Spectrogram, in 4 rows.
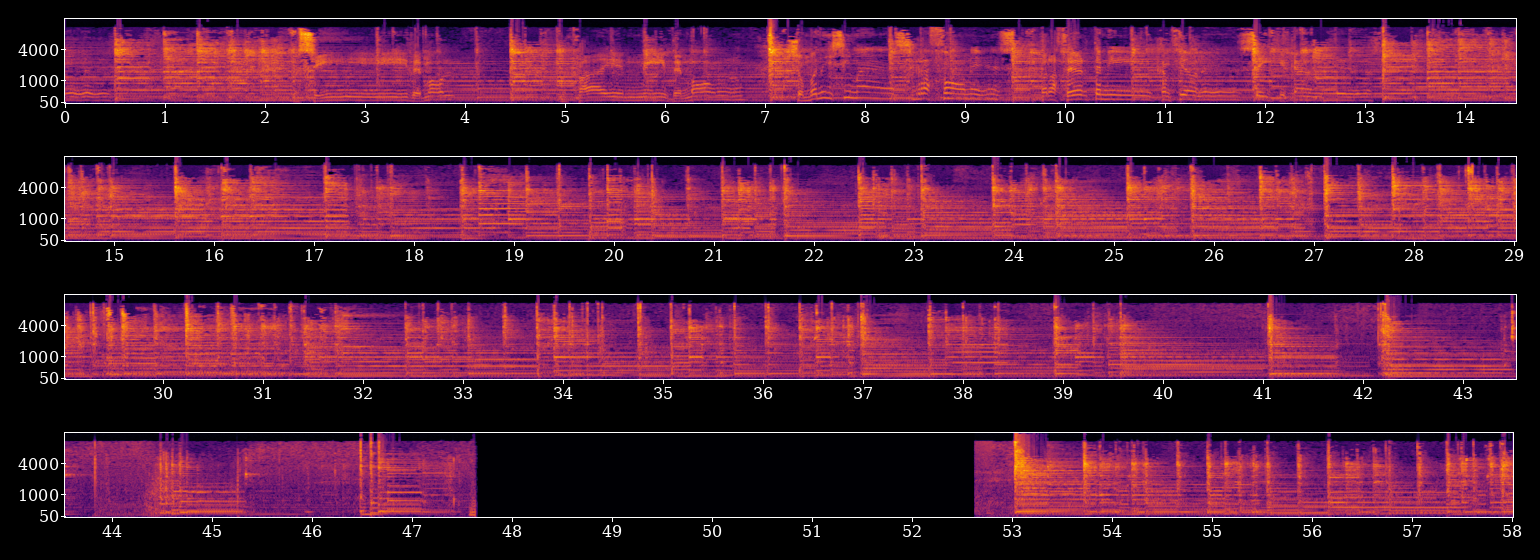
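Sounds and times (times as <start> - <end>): acoustic guitar strumming and plucking: 0.0 - 47.7, 52.6 - 58.0.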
